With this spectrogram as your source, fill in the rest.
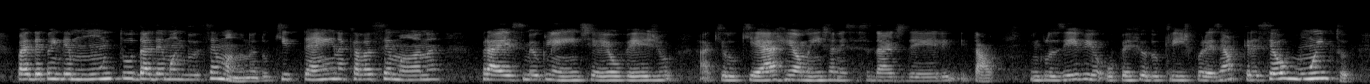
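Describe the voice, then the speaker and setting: Fairly high female voice at a moderate pace, with ordinary pitch variation. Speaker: social media manager. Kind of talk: live stream tutorial. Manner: animated.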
